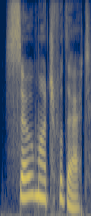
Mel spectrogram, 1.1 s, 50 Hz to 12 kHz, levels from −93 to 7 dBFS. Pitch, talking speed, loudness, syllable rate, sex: 235 Hz, 210 wpm, -17 LUFS, 3.9 syllables/s, female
